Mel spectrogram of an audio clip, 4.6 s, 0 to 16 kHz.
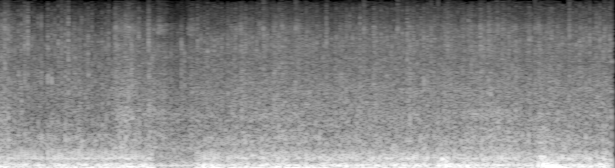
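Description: Steady droning propeller engine hum of a P-51D Mustang in a flight simulator game, continuous and fairly loud throughout with a slight dip and surge partway through, no voices.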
